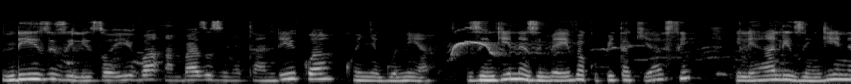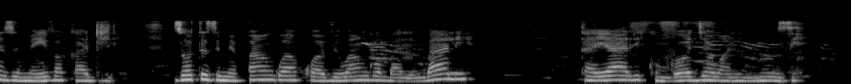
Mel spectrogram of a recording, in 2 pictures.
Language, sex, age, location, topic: Swahili, female, 25-35, Kisii, finance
